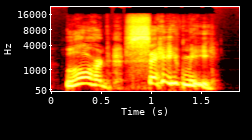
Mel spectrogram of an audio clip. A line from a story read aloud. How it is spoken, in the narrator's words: Peter cries out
